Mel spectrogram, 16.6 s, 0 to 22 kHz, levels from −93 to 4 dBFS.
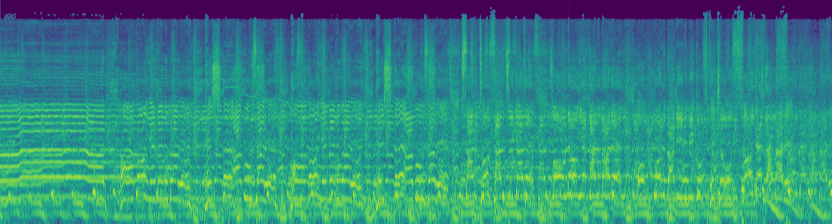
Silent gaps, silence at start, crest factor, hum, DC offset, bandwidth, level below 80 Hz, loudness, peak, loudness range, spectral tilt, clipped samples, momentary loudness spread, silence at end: none; 0 s; 10 dB; none; under 0.1%; 18 kHz; -30 dBFS; -10 LUFS; 0 dBFS; 1 LU; -3.5 dB/octave; under 0.1%; 3 LU; 0 s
